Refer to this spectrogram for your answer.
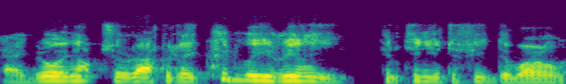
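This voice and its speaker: Speaking at a moderate pace, a man with a slight Scottish accent uses a fairly high pitch and fairly even intonation. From Scotland. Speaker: agricultural scientist and former lecturer. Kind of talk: invited talk with slides. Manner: hesitant, with fillers.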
